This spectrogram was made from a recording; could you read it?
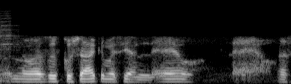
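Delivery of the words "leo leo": whispering, barely voiced, hushed. Imitating, on request, the ghost who called one's name: imitating a low voice calling. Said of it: "así en voz baja".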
